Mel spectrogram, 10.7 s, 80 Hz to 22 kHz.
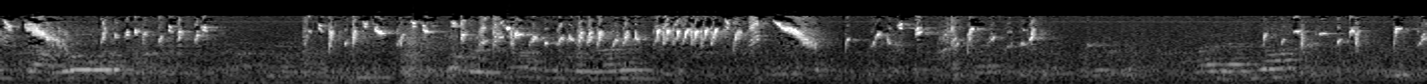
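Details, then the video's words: Extended jilguero latino song by a goldfinch: two long bouts of intense, rapid high twittering and trills lasting several seconds, then sparser chirps and a short closing burst. "canto de jilguero latino prt2"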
